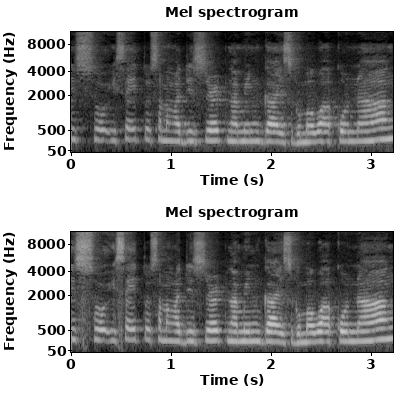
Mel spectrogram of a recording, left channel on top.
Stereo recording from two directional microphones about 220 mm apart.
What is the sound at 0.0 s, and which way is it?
A woman's voice, 25° right (ahead or behind).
